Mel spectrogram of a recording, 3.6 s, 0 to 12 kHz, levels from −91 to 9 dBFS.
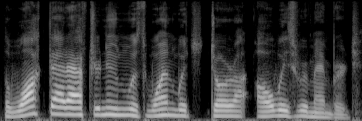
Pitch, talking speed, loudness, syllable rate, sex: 150 Hz, 165 wpm, -17 LUFS, 5.3 syllables/s, male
